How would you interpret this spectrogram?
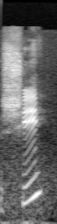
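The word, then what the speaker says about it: し: Please try to pronounce the shi. It is shi as in the English S-H-E, shi, but over here the syllable is S-H-I.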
